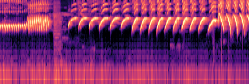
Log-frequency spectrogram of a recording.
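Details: Canary song meant to stimulate other canaries: a steady buzzy trill, a brief louder rattle, a pause, then a long series of arched whistled notes ending in steep descending sweeps.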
